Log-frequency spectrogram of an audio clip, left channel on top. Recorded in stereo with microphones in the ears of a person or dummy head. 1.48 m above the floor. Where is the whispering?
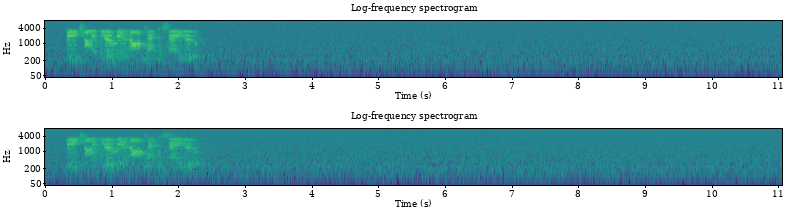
25° left (ahead or behind), 1.9 m.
